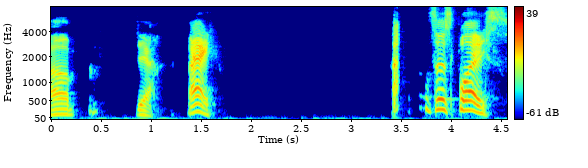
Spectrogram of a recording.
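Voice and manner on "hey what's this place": shouting, much higher. Coming around a street corner in a role-play, yelling. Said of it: "What are you yelling about?".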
